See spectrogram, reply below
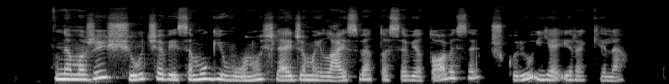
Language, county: Lithuanian, Marijampolė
